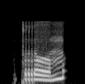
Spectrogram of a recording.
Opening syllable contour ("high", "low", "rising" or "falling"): rising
